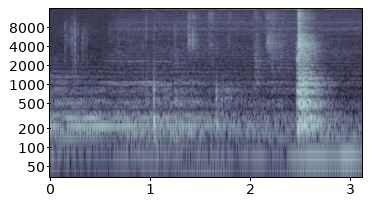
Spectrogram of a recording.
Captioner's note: footsteps tapping; lock thunking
